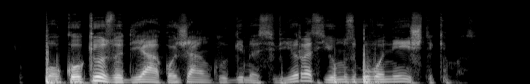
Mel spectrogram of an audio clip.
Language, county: Lithuanian, Vilnius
